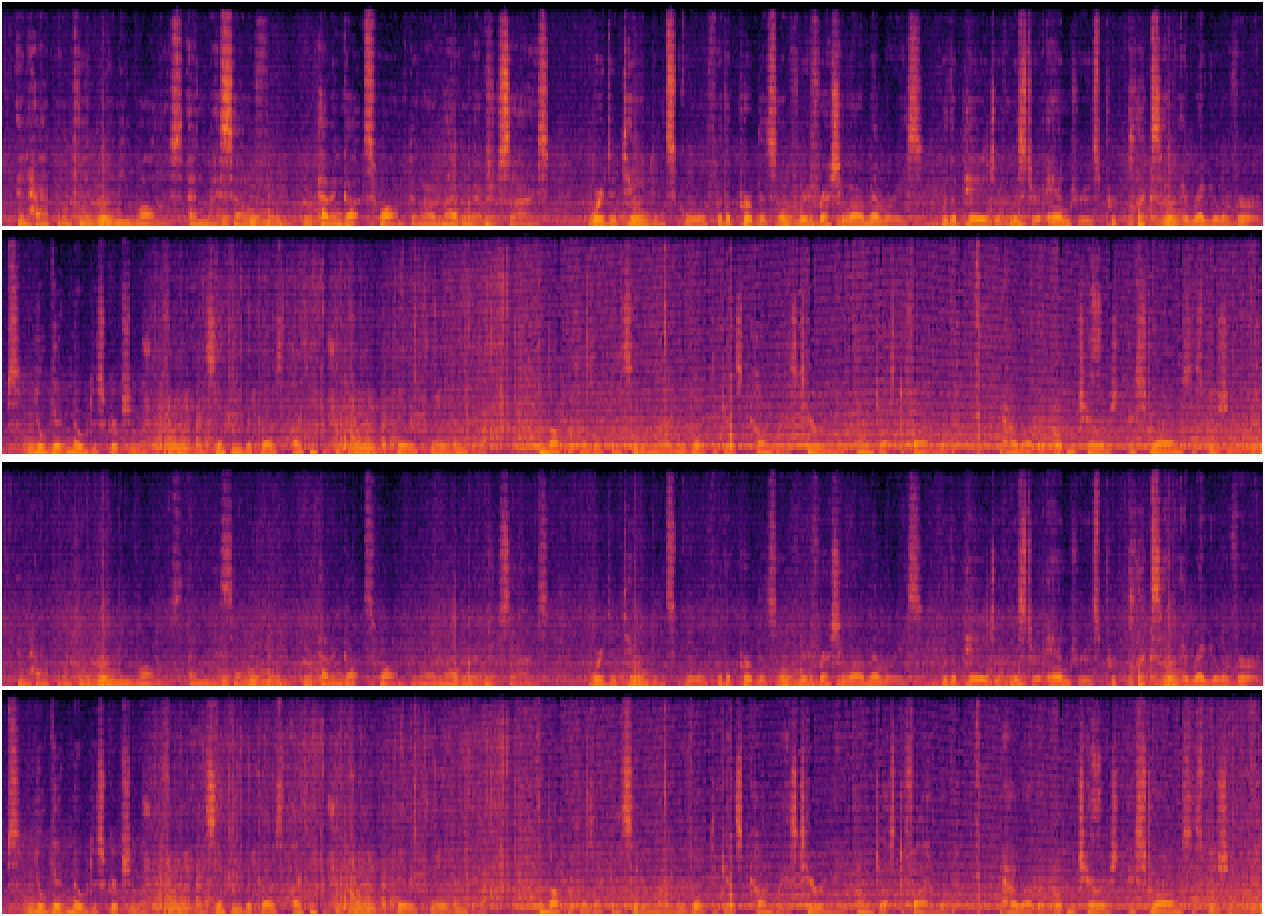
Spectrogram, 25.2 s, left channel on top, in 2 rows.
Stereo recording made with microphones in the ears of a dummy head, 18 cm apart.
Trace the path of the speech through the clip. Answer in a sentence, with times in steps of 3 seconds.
In this clip you hear the speech on the left from 0 s, in the centre from 9 s and on the right from 12 s.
